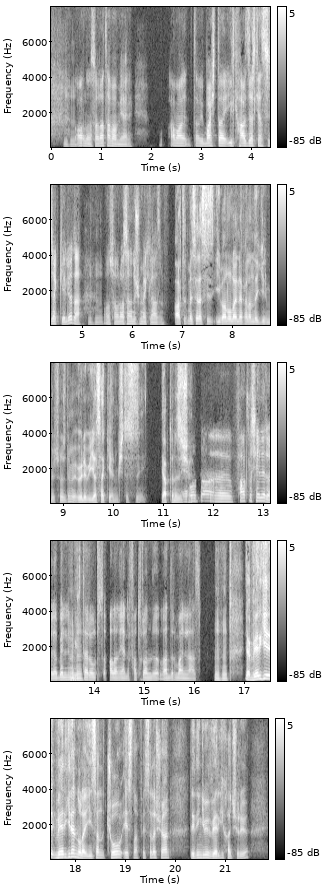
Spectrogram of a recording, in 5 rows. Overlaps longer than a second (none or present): none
